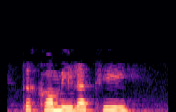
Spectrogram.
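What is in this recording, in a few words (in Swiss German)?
"kamilletee", Alsatian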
